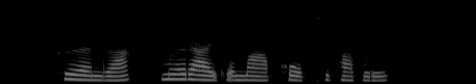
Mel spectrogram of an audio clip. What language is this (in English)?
Thai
